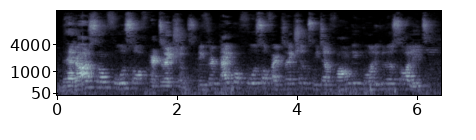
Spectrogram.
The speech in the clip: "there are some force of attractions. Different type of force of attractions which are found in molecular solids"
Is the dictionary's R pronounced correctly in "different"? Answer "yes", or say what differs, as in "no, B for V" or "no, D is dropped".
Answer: no, R is dropped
